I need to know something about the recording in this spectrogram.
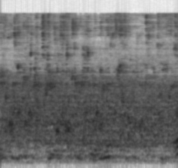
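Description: A pause in a muffled recorded conversation: steady hiss and room noise, with a faint murmur about a second in.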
